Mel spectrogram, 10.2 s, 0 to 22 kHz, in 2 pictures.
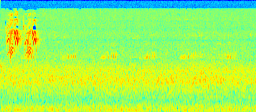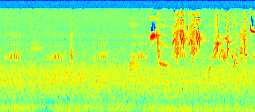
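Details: Bobolink on Cherryvale Trail, Boulder, Colorado, 7 June 2015: bubbly, tumbling bursts of high metallic notes at start and end, a steady ticking note about twice a second between, over a low rumble.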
